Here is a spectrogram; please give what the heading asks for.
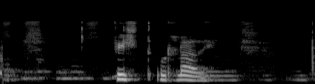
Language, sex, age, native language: Icelandic, female, 40-49, Icelandic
